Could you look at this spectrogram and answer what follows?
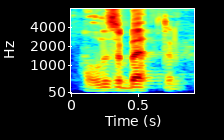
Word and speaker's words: Elizabethton: minute to figure out how to say it Elizabethton yeah if you're listening that's what you're saying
